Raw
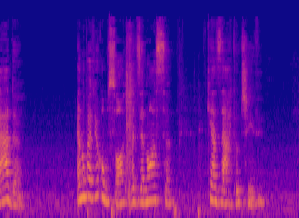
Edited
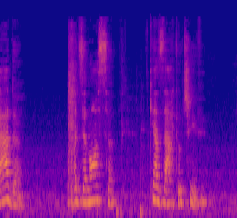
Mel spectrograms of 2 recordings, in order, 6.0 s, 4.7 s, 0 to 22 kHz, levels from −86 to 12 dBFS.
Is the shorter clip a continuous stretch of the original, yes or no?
no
